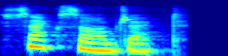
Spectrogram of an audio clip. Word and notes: sex object: American English

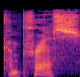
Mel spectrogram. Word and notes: compress: American English

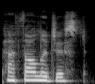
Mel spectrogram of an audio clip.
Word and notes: pathologist: American English

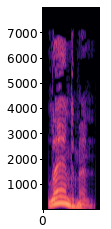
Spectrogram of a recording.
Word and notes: landman: British English

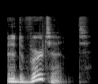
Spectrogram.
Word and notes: advertent: British English

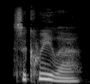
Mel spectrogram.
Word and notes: sequela: American English

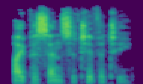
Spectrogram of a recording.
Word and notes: hypersensitivity: British English

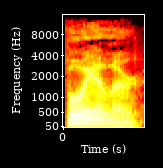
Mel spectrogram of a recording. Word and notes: boiler: American English

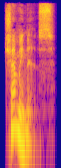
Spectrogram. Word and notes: chumminess: British English

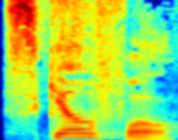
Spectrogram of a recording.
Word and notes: skilful: American English

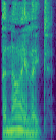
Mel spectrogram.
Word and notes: annihilate: British English

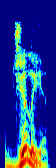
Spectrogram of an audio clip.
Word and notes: gillion: British English

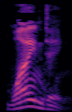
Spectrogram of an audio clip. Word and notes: winding: British English

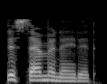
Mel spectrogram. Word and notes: disseminated: British English

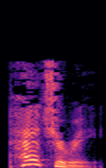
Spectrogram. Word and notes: patchery: British English

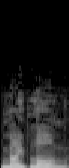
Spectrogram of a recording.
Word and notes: nightlong: American English

